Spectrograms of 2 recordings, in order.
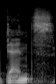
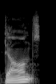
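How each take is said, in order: First: It is said in an American accent. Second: It is said in a London accent. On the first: "Americans say dance" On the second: "In London, we say dance"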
